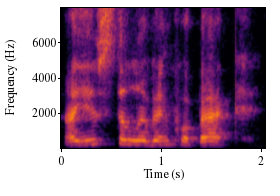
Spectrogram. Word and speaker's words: Quebec: used to live in Quebec Quebec they don't pronounce the Q they pronounce it like a k kec good Lydia says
